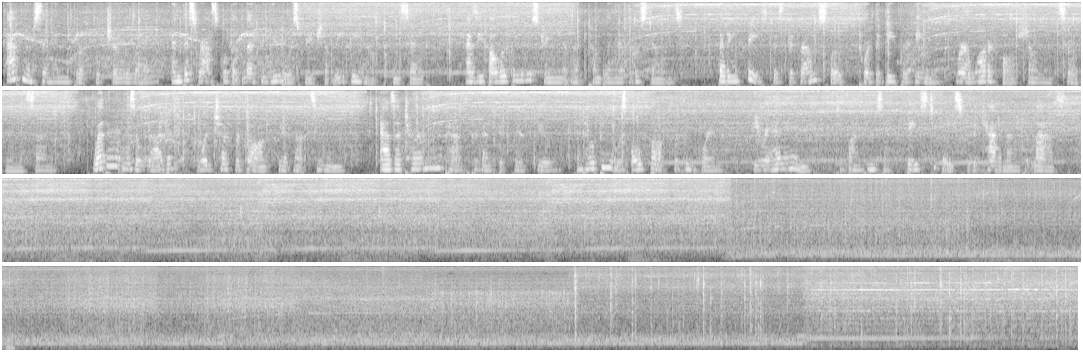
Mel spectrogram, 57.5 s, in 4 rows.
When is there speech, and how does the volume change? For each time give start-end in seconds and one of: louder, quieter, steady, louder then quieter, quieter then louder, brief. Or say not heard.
0.0-28.6 steady.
